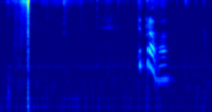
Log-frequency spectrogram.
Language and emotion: Russian, neutral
